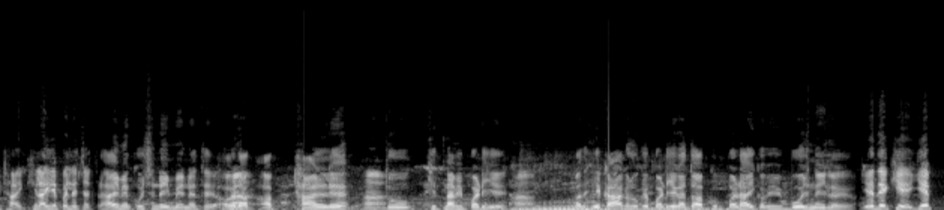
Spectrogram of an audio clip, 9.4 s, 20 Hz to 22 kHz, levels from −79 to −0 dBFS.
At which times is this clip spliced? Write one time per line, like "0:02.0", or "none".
0:01.0
0:08.5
